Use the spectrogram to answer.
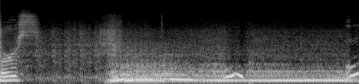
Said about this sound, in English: This is like the best part about Lamborghinis. The sound is fantastic.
